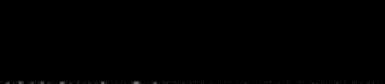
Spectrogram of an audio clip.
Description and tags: Ambient Sound
Recording of windy day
